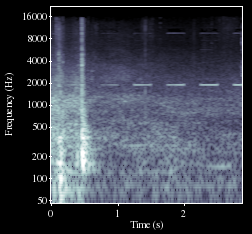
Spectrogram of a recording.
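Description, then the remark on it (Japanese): A couple of dull thumps of someone climbing into a car and a door shutting, followed by a quiet interior with a steady, evenly spaced electronic chime repeating in the background. “それでは早速、車に乗り込みます。”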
